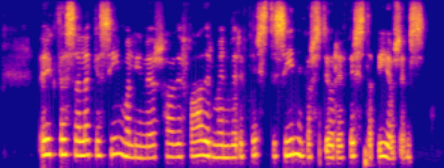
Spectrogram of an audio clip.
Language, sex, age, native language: Icelandic, female, 20-29, Icelandic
